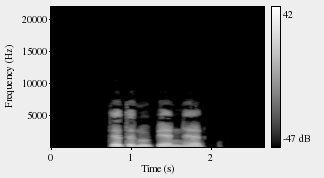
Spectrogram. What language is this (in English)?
Torwali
